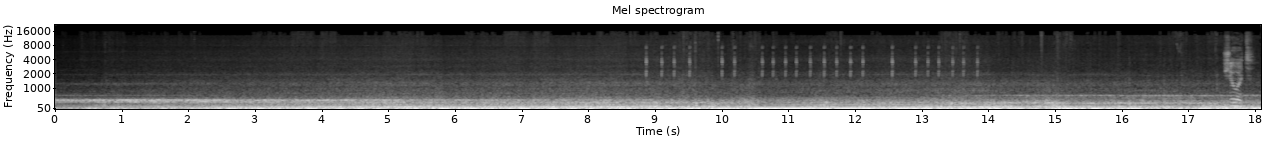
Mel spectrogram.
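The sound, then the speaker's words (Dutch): A car drives along steadily toward the house of former Heineken director Philip de Ridder, its engine giving off a constant low rumble that fills the interior, with faint rhythmic ticking, like an indicator, partway through. “In een laatste wanhoopspoging stapt Sjoerd in de auto... naar oud-Heineken-directeur Philip de Ridder...”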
